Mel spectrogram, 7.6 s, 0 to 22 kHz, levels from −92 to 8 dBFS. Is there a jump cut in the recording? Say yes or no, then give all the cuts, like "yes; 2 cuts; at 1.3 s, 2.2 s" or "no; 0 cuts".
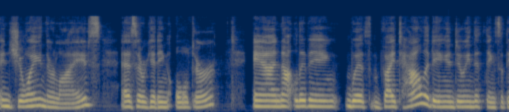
no; 0 cuts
